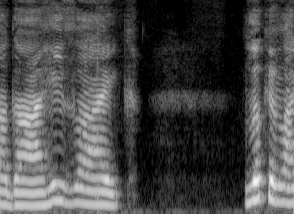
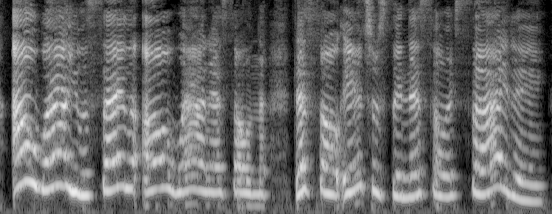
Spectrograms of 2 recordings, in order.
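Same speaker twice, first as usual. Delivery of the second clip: higher, gushing imitation of Chantel; mock excited gush; 7 semitones higher than usual. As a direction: play up her fake fascination with the sailor. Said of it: "And she was".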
